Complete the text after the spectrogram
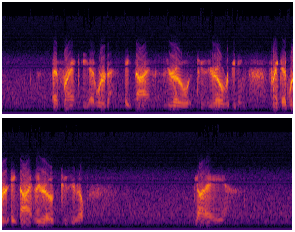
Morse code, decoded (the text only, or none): none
